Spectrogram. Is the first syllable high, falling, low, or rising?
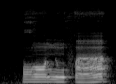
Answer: high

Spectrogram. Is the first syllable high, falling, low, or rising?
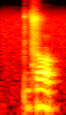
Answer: low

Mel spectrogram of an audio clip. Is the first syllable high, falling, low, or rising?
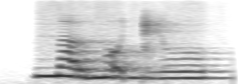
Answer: falling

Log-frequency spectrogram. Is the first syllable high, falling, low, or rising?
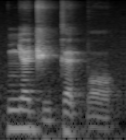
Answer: high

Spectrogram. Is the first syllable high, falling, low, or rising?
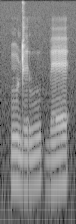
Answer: low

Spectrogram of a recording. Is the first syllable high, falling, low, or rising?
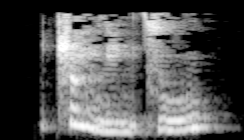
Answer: falling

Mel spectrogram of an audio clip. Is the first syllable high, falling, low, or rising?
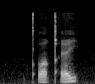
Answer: low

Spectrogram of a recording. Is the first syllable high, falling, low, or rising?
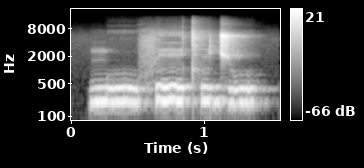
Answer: high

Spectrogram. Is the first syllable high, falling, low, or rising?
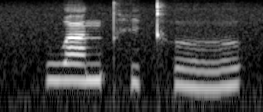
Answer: high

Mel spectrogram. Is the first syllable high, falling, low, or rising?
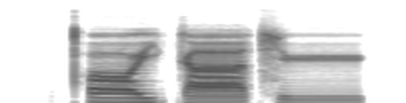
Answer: high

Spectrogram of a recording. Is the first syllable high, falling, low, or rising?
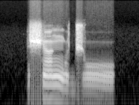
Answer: high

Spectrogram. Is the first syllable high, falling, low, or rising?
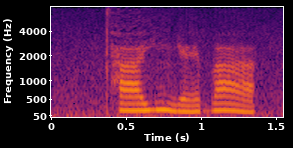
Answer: rising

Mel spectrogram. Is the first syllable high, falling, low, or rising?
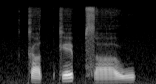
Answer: low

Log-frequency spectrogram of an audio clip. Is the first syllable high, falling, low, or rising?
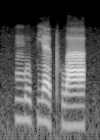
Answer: falling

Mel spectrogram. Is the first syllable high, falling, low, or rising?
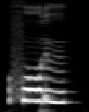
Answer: high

